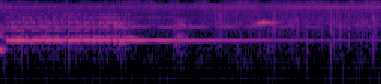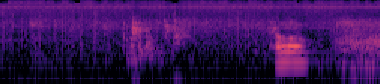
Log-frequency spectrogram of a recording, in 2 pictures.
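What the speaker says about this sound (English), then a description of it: "Janine, get that phone" An old-style telephone bell rings in a quiet interior, with a clear tone in the first second and fainter ringing that trails off, followed by brief rustling and a short burst of sound.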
